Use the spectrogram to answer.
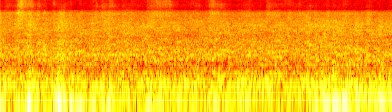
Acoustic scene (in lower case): residential area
